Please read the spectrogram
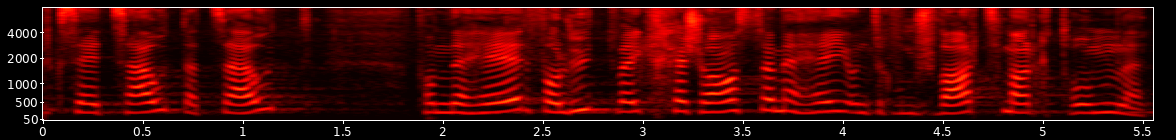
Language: Swiss German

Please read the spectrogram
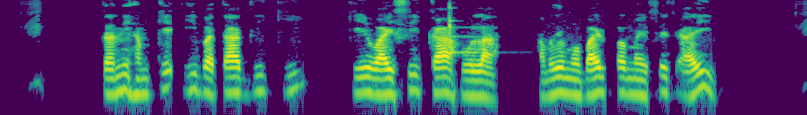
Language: Bhojpuri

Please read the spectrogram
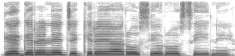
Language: Kikuyu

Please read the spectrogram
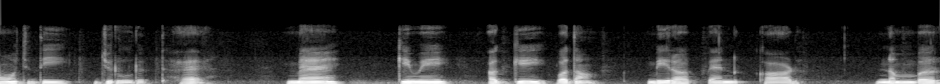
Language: Punjabi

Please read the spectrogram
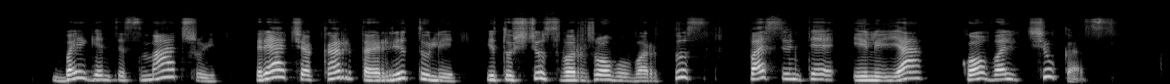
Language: Lithuanian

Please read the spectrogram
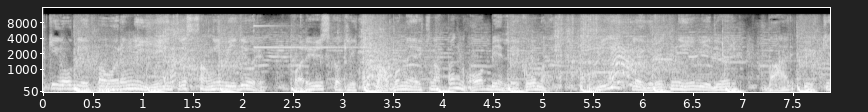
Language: Norwegian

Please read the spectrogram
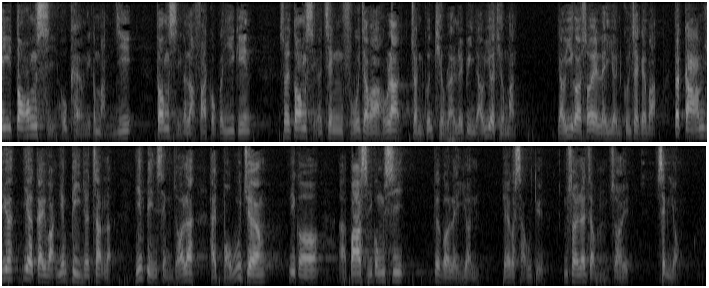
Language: Cantonese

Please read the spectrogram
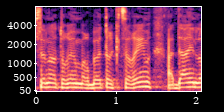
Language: Hebrew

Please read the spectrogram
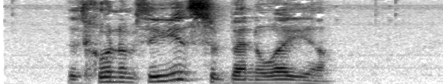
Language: Kabyle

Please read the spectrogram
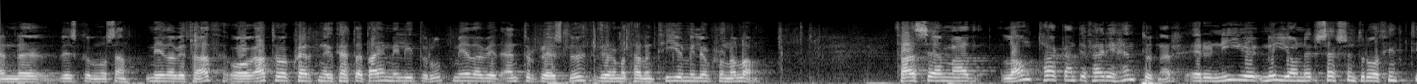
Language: Icelandic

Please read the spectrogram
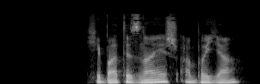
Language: Ukrainian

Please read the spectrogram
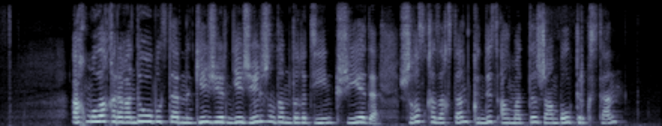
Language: Kazakh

